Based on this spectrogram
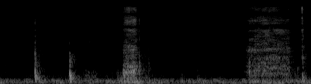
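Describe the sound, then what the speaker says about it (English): Quilt block fabric is trimmed in a quiet indoor sewing setting: a few soft, scattered cutting and rasping strokes, short and faint, followed by a longer scraping pass near the end. "Do some more trimming with this one."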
